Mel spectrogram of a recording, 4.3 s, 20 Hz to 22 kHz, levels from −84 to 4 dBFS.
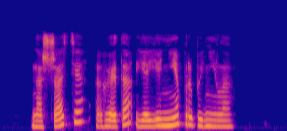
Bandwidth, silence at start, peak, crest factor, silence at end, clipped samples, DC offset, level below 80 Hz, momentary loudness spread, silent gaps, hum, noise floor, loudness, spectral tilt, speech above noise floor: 8 kHz; 0.5 s; -6 dBFS; 16 dB; 0.8 s; under 0.1%; under 0.1%; -62 dBFS; 10 LU; none; none; -75 dBFS; -22 LUFS; -5 dB/octave; 54 dB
